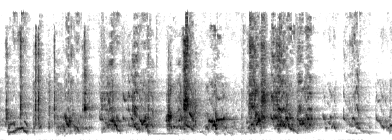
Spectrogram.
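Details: Budgerigar warbling with clearer rising and falling chirps and squeaks in pulsing phrases, each lasting about half a second, separated by brief dips.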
